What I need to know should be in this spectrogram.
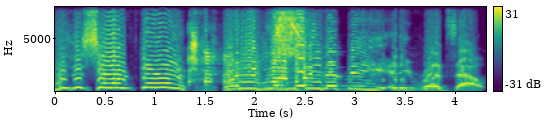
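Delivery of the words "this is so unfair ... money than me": very high-pitched, shrill, hollering yell. Retelling how a friend yelled about money: imitating Jack yelling. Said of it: "Jack yells".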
